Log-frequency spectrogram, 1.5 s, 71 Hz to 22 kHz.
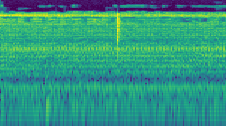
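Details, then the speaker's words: Breville BES990 espresso machine: the water pump buzzes steadily and nonstop with no change or load, but the water level does not seem to drop. The pump is suspected of not drawing water. "So, the pump is still running apparently. Um it looks like the water might be going down. I'll have to see what's going on here. We might have a an issue with the pump."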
